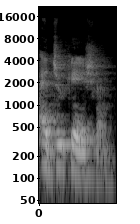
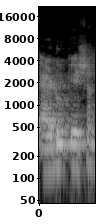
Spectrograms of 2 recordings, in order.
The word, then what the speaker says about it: education: तो ये जो वर्ड है, मैंने बोला कि इस वर्ड की जो प्रोनाउंसिएशन है वो है एजुकेशन, और हम एडुकेट या एडुकेशन नहीं बोलते हैं।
